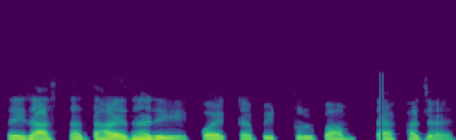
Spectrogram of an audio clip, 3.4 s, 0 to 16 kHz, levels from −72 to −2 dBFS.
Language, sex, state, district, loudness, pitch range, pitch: Bengali, female, West Bengal, Kolkata, -18 LUFS, 190-230 Hz, 215 Hz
